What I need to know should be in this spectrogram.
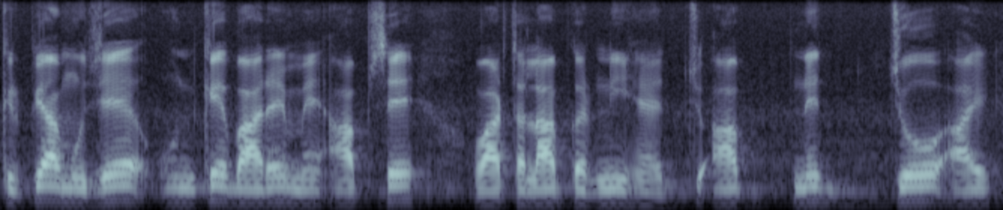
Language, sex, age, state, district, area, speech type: Hindi, male, 60+, Uttar Pradesh, Sonbhadra, rural, spontaneous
